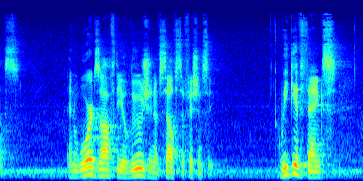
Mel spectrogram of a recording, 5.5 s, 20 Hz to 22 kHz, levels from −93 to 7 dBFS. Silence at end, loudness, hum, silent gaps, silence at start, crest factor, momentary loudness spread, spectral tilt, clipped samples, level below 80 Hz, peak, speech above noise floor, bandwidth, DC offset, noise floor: 0.1 s; -28 LUFS; none; none; 0 s; 22 dB; 19 LU; -4 dB/octave; under 0.1%; -84 dBFS; -8 dBFS; 29 dB; 16.5 kHz; under 0.1%; -57 dBFS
